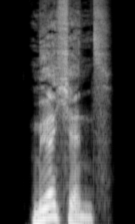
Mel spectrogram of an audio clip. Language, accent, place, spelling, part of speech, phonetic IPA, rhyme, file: German, Germany, Berlin, Möhrchens, noun, [ˈmøːɐ̯çəns], -øːɐ̯çəns, De-Möhrchens.ogg
- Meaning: genitive singular of Möhrchen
